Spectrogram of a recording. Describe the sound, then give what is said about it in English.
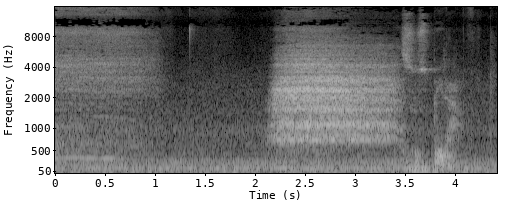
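Deep breathing, a slow inhale and exhale: one long, loud airy breath stands out over a soft background hiss, followed by a shorter, fainter breath. “I'm just gonna breathe, you know?”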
